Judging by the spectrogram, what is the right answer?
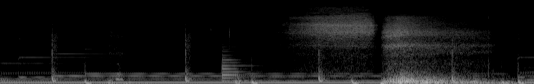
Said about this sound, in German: Ihr hört jetzt alles, was ich schnaufe oder so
